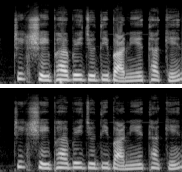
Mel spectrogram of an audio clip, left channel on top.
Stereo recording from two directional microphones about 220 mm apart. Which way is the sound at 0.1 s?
25° left (ahead or behind).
